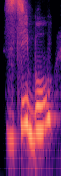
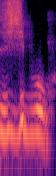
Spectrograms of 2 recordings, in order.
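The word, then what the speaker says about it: sipu: Alors, ça s'écrit S-I-P-U, mais ça se prononce Zibou. Et il y en a qui prononcent Jibou.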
